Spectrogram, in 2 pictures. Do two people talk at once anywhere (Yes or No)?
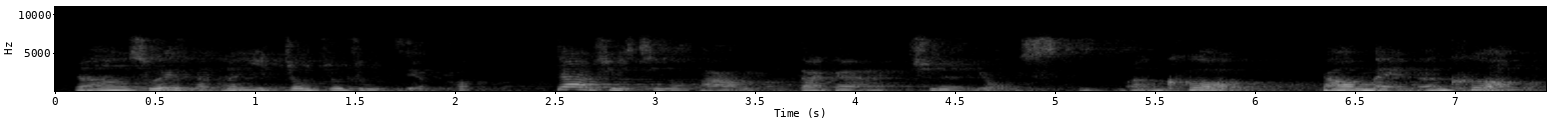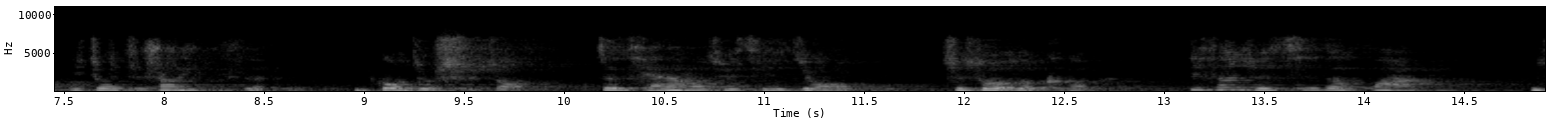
No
